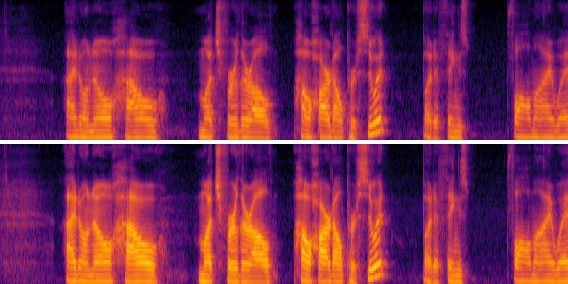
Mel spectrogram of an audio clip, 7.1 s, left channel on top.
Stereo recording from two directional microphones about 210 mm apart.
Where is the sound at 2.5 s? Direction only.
40° right (ahead or behind).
